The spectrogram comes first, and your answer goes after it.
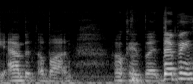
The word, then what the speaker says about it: Abbottabad: it correctly about know abot abad because it's named after Major James Abbott who was an English major actually so these nameless Abbott so should be Abbottabad okay but that being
